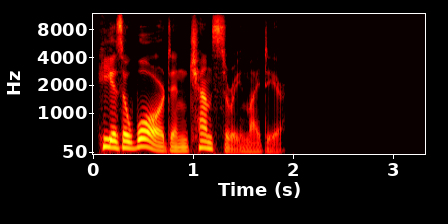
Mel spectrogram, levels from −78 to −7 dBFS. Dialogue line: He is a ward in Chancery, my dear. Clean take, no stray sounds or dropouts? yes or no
yes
